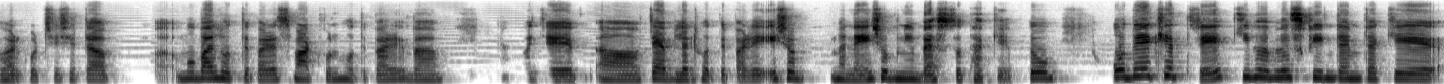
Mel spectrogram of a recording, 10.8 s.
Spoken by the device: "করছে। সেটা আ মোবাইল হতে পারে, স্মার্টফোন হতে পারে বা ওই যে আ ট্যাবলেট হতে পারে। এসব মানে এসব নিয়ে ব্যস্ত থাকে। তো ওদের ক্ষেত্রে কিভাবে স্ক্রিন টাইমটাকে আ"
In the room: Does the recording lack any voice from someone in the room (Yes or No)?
Yes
